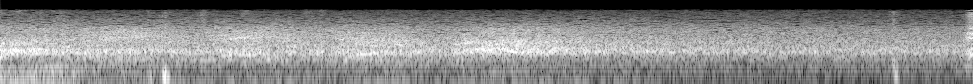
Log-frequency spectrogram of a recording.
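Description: A football stadium crowd roars in a broad, sustained wash of cheering following a touchdown drive, fairly loud and continuous, with a play-by-play announcer's voice heard over it.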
